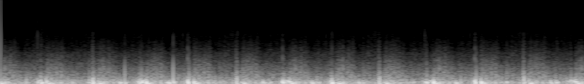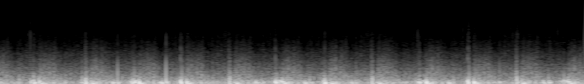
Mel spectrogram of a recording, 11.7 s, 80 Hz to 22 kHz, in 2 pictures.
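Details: Baby sleep-aid womb sound: steady, low, muffled heartbeat thumps at about 120 beats a minute over a constant hiss and white noise, like a heartbeat heard from inside the womb.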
